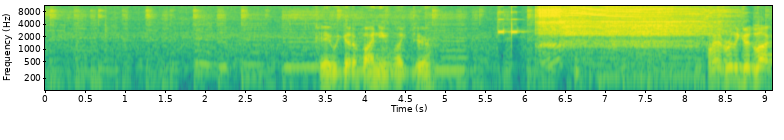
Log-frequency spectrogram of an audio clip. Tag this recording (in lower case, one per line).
music
speech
